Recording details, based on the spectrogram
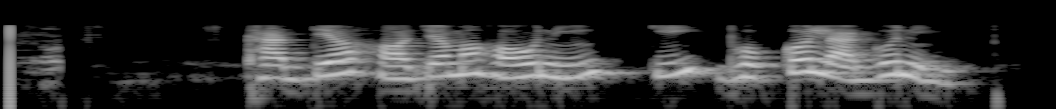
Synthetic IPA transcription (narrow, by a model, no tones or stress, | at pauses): kʰad̪jɔhɔd͡ʒɔmɔɦɔwnikibʱokɔlaɡuni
